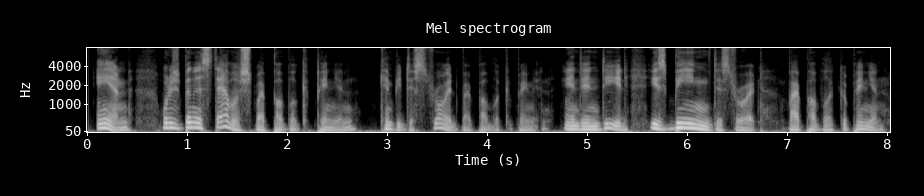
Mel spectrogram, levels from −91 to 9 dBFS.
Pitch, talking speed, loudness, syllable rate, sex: 110 Hz, 155 wpm, -20 LUFS, 5.4 syllables/s, male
